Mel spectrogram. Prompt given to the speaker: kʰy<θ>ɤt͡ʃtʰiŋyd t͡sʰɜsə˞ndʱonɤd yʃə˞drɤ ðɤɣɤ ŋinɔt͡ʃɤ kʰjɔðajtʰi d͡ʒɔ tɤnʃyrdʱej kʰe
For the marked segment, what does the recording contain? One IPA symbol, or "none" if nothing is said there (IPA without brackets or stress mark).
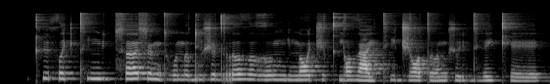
θ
